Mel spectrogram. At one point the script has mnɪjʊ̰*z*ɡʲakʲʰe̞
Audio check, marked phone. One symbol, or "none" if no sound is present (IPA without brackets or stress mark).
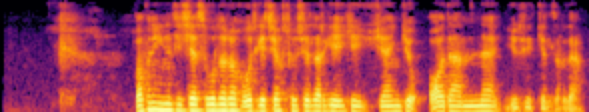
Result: z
